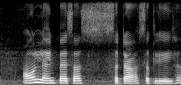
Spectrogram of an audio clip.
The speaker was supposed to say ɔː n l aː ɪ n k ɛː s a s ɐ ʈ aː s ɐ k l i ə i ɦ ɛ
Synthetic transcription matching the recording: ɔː n l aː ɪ n p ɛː s a s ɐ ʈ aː s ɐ k l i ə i ɦ ɛ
